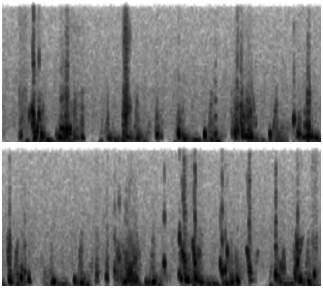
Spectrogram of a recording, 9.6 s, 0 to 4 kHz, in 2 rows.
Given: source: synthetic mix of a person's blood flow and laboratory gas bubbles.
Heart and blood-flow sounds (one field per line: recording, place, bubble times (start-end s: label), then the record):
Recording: Doppler ultrasound of blood flow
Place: precordium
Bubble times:
0.24-0.67 s: bubbles
0.82-1.24 s: bubbles
1.79-1.95 s: bubbles
2.28-2.41 s: bubbles
2.61-2.72 s: bubbles
3.17-3.23 s: bubbles
3.41-3.81 s: bubbles
4.34-4.76 s: bubbles
4.83-4.96 s: bubbles
5.04-5.23 s: bubbles
6.17-6.25 s: bubbles
6.33-6.39 s: bubbles
6.45-6.86 s: bubbles
7.18-7.26 s: bubbles
7.41-7.80 s: bubbles
8.02-8.20 s: bubbles
8.26-8.37 s: bubbles
8.41-8.63 s: bubbles
8.85-9.04 s: bubbles
9.14-9.30 s: bubbles
9.43-9.50 s: bubbles
From the record:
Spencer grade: 3 (all of the cardiac periods contain showers or single bubble signals, but not dominating or overriding the cardiac motion signals)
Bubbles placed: only in the low amplitude regions of the cardiac cycle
